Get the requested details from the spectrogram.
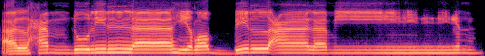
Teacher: jangan membaca kalimat alamin lebih daripada dua harakat ainnya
